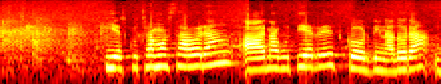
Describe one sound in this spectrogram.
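A woman sings into a microphone in a large hall.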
